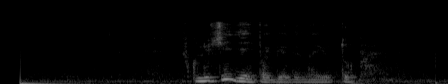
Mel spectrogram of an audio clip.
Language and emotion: Russian, neutral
